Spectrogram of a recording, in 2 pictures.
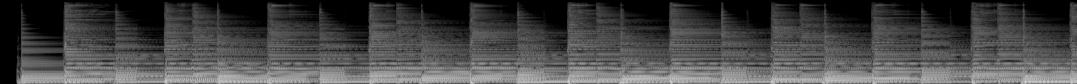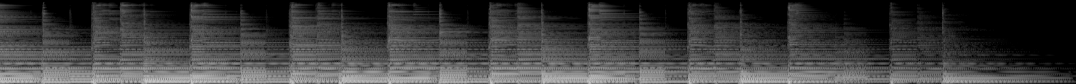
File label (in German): Anschlag, begleitung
